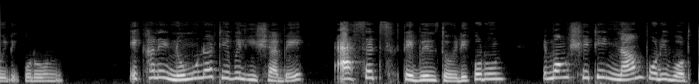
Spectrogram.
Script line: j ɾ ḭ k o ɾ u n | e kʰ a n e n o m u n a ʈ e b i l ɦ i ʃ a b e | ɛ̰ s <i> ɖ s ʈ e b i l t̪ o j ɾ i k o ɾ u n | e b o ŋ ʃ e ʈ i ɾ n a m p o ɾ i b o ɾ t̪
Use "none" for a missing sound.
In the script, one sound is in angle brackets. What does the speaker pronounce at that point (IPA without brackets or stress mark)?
e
